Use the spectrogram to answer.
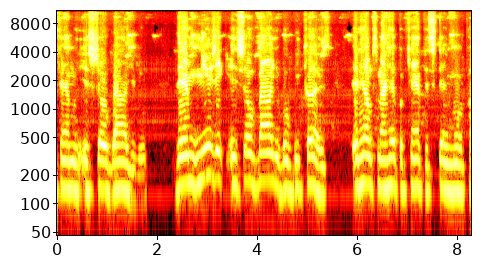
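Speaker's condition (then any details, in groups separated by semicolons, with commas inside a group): Cerebral palsy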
